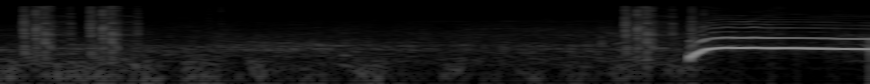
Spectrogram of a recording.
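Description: Two sharp clicks just after the start, then about three and a half seconds in a loud, long, high-pitched held cry that rises at its onset and then holds one steady pitch.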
